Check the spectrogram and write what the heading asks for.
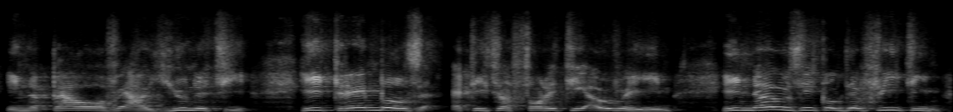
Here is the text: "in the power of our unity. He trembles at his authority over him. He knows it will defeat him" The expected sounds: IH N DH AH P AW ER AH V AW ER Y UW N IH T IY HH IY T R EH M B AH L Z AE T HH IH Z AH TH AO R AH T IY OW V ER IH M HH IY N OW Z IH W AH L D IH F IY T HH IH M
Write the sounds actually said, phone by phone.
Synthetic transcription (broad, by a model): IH N DH AH P AW ER AH V AW ER Y UW N IH T IY HH IY T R EH M B L Z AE T HH IH Z AH TH AO R AH T IY OW V ER IH M HH IY N OW Z IH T L D IH F IY T HH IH M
